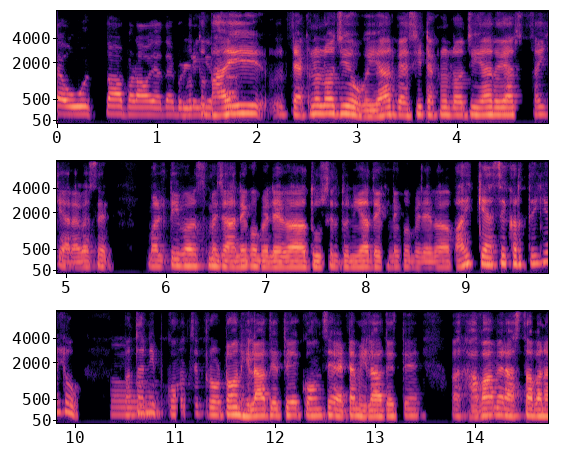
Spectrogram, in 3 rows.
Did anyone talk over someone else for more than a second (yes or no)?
no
